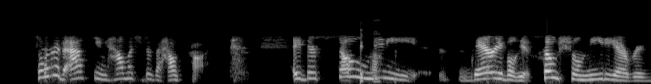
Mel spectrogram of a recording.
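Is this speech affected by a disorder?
No.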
